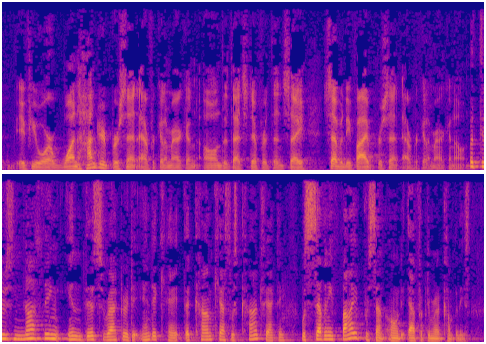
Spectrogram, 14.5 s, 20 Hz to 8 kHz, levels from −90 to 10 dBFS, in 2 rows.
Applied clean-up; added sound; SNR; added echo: none; none; none; none.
